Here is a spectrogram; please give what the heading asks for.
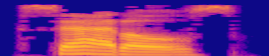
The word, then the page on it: saddles: British English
